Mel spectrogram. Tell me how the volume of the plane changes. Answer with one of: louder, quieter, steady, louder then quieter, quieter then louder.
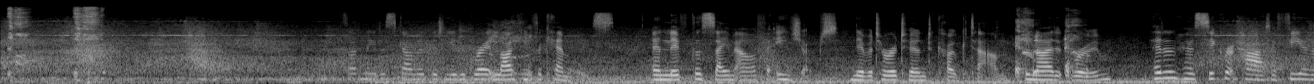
steady.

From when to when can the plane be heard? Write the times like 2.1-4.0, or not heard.
0.0-13.1.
